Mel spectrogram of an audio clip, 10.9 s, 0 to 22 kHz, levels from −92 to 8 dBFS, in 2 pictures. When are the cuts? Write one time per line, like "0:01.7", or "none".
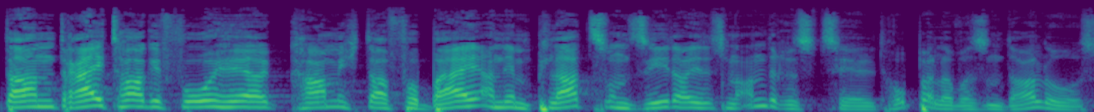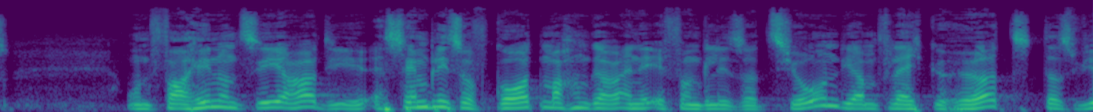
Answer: none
